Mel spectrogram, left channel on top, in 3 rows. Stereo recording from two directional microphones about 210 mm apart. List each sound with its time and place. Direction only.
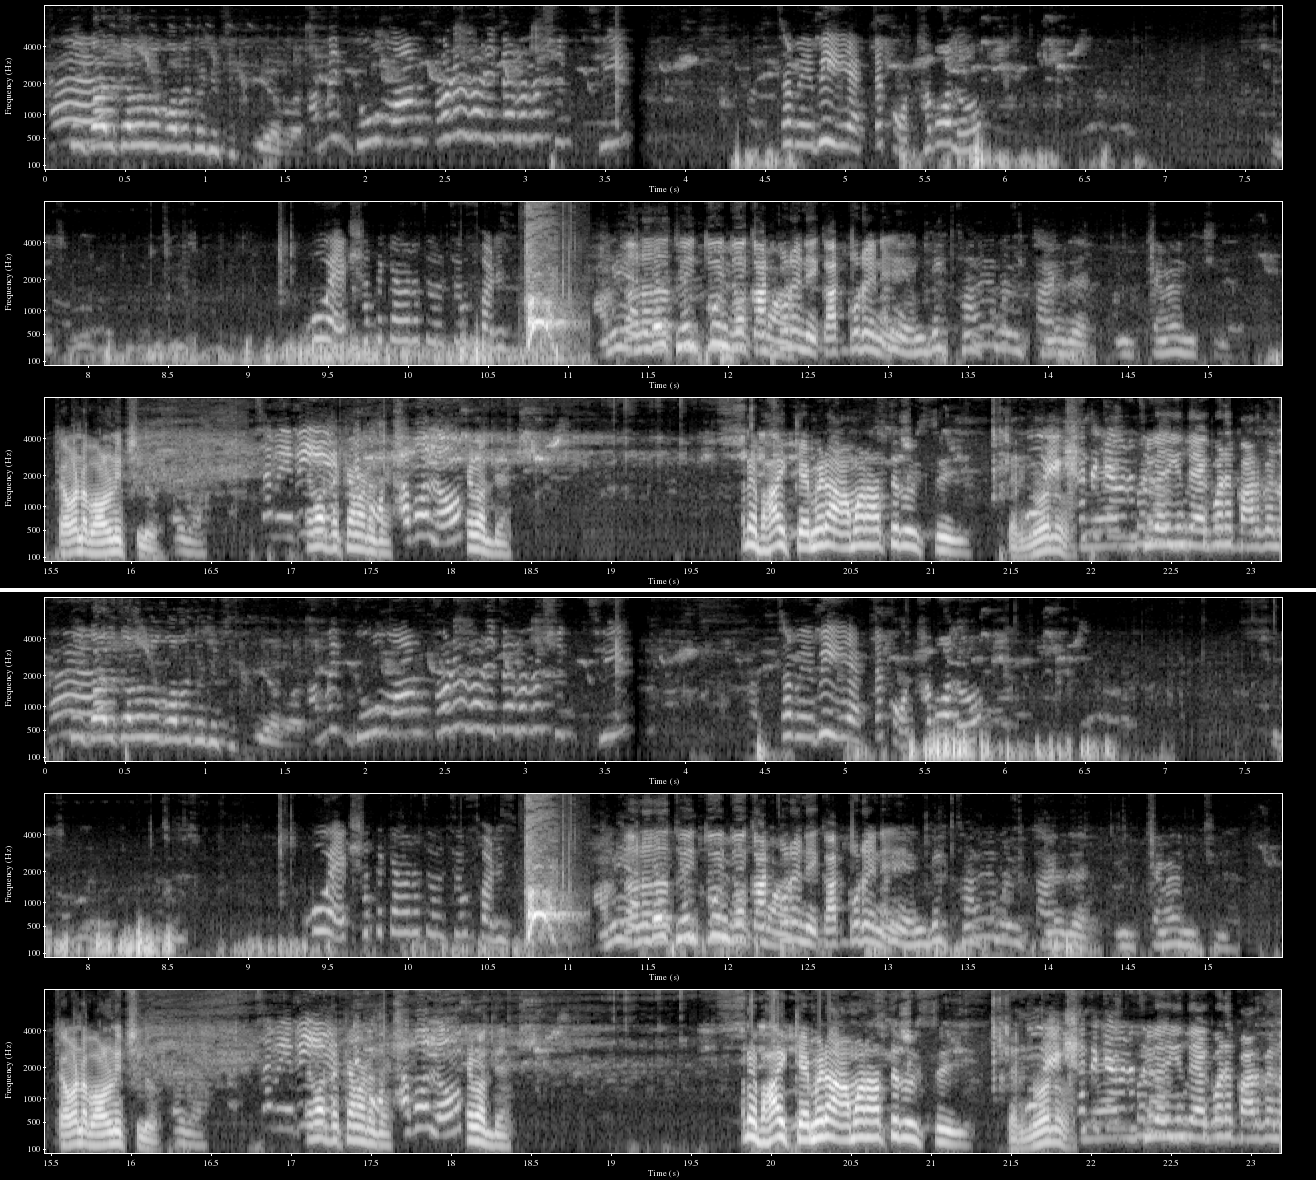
0.0 s a woman's voice: 5° right (ahead or behind)
4.6 s speech: centre (ahead or behind)
9.1 s speech: 15° left (ahead or behind); by 13.1 s centre (ahead or behind)
13.1 s speech: 15° left (ahead or behind)
14.6 s speech: 5° right (ahead or behind)
17.3 s speech: 25° right (ahead or behind)
17.6 s speech: 5° left (ahead or behind)
18.1 s speech: 35° right (ahead or behind)
20.0 s a man's voice: 45° right (ahead or behind)
21.6 s speech: 25° right (ahead or behind)
22.4 s speech: 10° right (ahead or behind)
